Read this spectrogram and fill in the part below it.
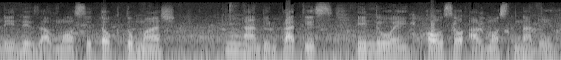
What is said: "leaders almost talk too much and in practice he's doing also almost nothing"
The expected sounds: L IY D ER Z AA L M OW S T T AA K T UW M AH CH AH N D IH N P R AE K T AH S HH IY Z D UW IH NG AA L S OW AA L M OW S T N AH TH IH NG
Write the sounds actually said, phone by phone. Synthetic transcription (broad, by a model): L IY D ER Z AA L M OW S T T AA K T UW M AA SH AH N D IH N P R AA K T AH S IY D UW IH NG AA L S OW AA L M OW S T N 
